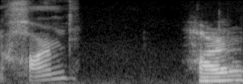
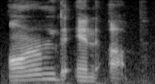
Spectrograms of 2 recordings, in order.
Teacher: start off with the vowel sound instead of trying to use a h sound to get into it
